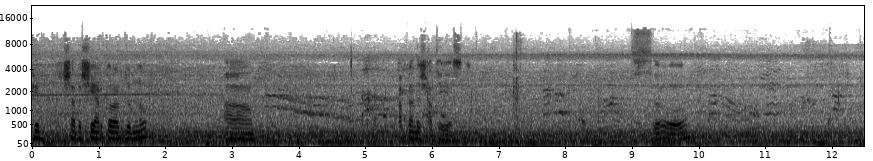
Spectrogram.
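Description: Children shout and call out in the distance.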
